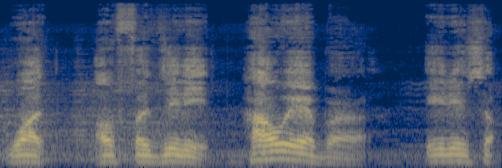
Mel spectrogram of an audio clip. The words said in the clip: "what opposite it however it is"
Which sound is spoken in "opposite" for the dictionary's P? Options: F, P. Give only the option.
F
